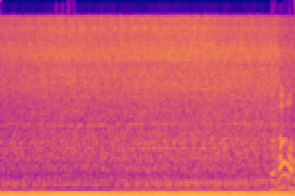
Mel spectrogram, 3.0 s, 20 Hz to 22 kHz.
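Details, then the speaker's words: Renault 5 GT Turbo at steady idle, even beat with no misses or hunting, after mice chewed through fuel and boost lines causing very rich running; VE table checked over Bluetooth, now running clean and back to normal. "to normal again so yeah it's really sweet now happy days mate"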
